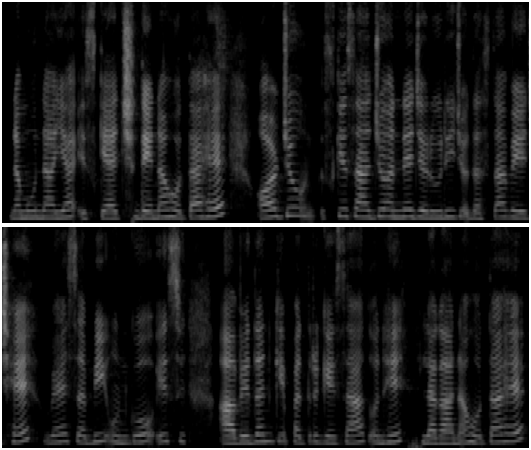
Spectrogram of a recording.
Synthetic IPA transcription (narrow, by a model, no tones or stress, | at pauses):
nɐmuːnajaʔɪskɛːt͡ʃd̪eːnaɦoːt̪aɦɛɔːɾd͡ʒoːskesaːt̪̚ʰd͡ʒoːɐnjəd͡ʒɐɾuːɾid͡ʒoːd̪ɐst̪aʋeːd͡ʒɦɛʋɛɦsɐbʱiʔʊnkoʔɪs | aːʋeːd̪ənkepɐt̪ɾək̬esaːt̪ʰʊnɦẽlɐɡaːnaɦoːt̪aɦɛː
